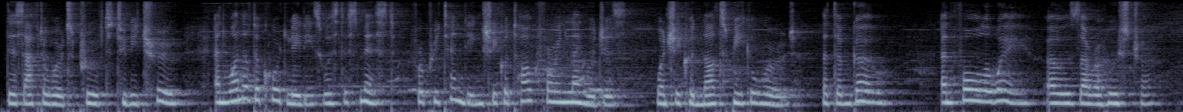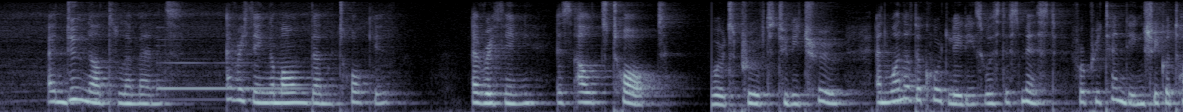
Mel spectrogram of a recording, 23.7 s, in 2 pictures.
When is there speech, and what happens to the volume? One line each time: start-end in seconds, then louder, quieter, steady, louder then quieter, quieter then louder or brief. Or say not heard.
0.0-23.6 steady.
